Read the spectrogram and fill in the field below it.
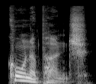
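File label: "corner punch", English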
